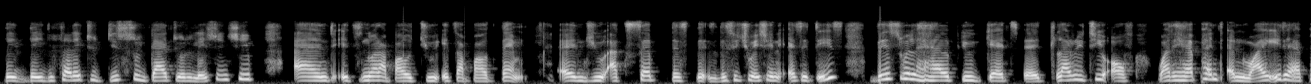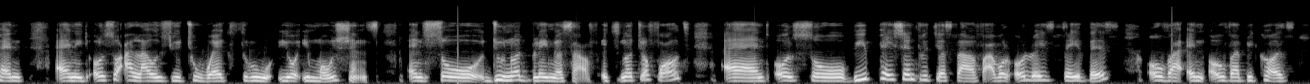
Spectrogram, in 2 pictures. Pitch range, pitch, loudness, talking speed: 165-195 Hz, 175 Hz, -11 LUFS, 170 wpm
